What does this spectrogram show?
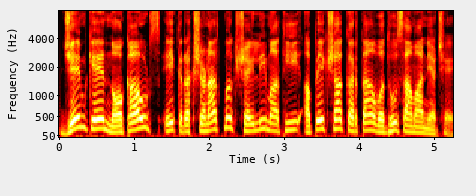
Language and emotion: Gujarati, neutral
